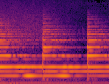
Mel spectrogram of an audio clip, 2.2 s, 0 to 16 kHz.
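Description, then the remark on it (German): Church bells of a small village church in Bechtal ring the evening prayer bell (Betläuten) at the end of the working day: two bright strikes about a second apart with long, humming tones sustaining between them, moderately loud with no voices. “Betläuten heißt es hier, trotz Handy und Internet noch immer, wenn die Kirchenglocken zum Feierabend läuten, im Winter um 6, im Sommer um 8 Uhr.”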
